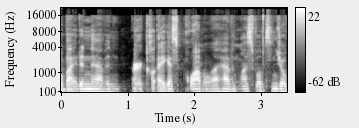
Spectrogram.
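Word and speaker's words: Kamala: having or I guess Quamala having less votes than Joe Biden? Is there a reason that you pronounced it quala? Oh, my bad. I It's Midwestern accent.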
